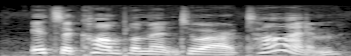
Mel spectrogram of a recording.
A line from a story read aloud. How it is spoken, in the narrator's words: exclaimed the young man, with a little laugh in spite of himself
